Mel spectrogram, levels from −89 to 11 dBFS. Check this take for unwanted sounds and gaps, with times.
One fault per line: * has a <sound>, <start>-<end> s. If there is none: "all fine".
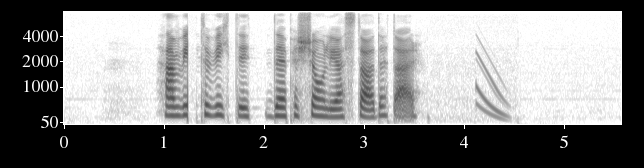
* has a dropout, 1.2-1.3 s
* has a chirp, 4.1-4.5 s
